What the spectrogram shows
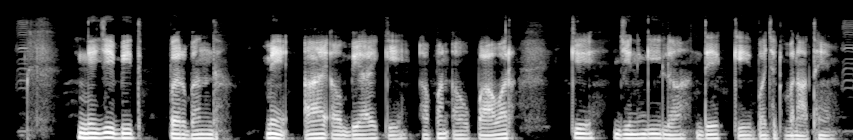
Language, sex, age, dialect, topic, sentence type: Chhattisgarhi, male, 18-24, Northern/Bhandar, banking, statement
